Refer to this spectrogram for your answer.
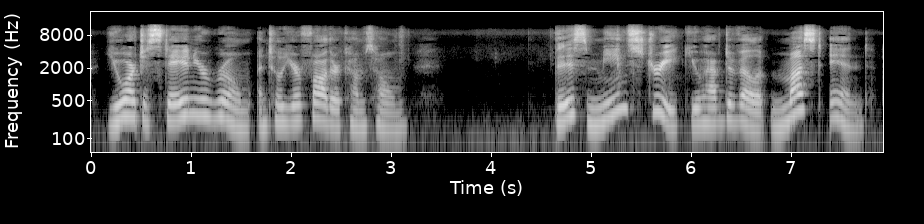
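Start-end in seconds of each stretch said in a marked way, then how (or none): none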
